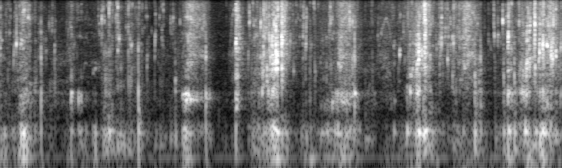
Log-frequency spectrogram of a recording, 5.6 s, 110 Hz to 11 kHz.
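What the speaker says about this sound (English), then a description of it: "it is getting water out of the machine" Water gurgles and splashes in uneven surges, pumped out in bursts from a Bosch Serie 6 washer dryer during an emergency drain, with sputtering, pumping pulses close by.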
